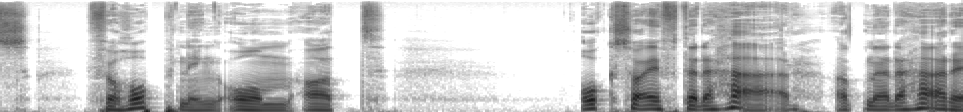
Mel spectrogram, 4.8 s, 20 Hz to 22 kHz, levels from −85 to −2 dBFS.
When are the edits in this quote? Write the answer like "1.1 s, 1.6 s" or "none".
none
